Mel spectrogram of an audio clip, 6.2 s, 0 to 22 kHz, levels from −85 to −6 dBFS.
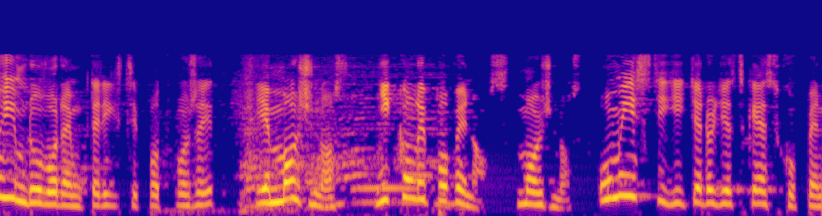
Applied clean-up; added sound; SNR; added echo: classical method spectral subtraction.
